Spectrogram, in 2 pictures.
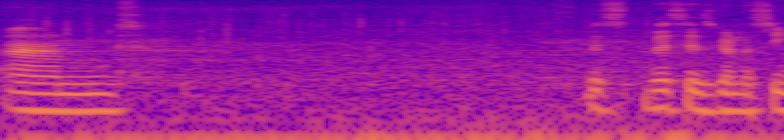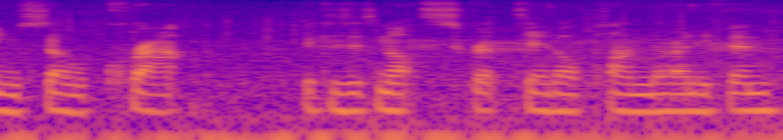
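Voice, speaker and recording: A man giving an unscripted, subdued and hesitant rant about a game, sounding dejected and pausing often on ums. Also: mid-range voice. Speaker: gaming video creator. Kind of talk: unscripted solo rant to camera. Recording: steady background ambience hiss.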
